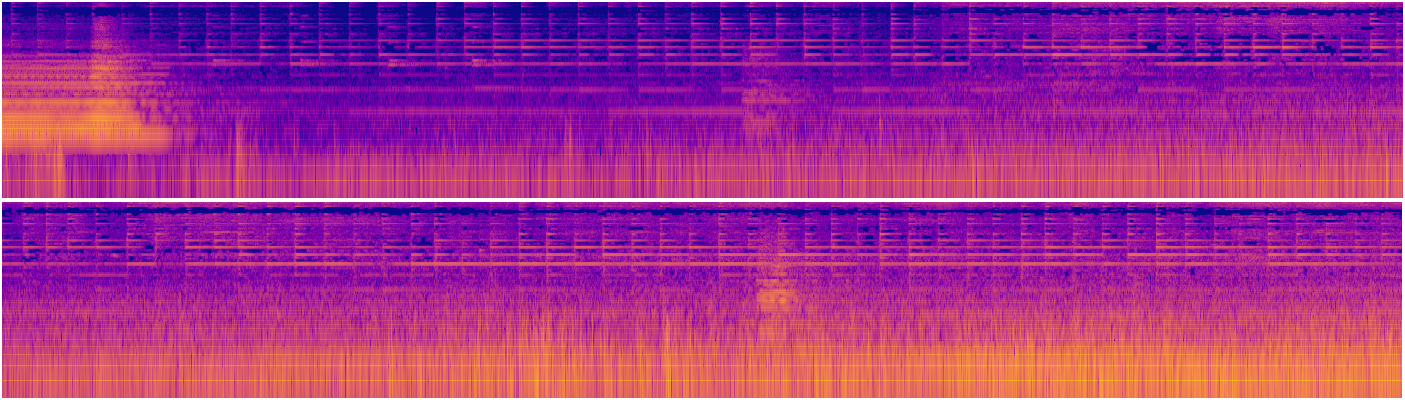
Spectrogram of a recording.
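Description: A train horn sounds a multi-note chord and cuts off about a second and a half in. Then a low diesel rumble builds steadily as freight locomotives approach, with a faint short horn note about three-quarters of the way through.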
